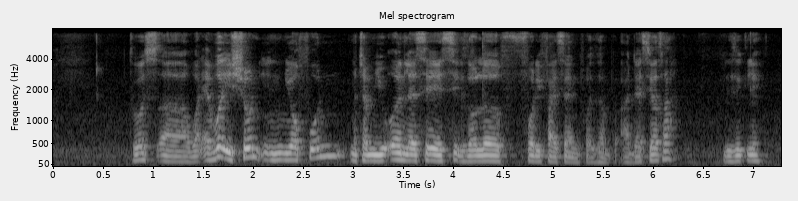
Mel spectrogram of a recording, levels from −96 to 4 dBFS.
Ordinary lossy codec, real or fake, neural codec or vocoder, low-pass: none; real; none; 7.2 kHz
